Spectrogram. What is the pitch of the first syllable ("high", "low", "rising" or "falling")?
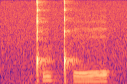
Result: falling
